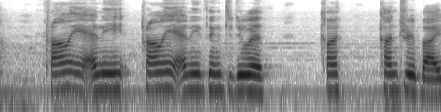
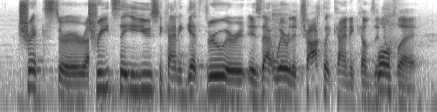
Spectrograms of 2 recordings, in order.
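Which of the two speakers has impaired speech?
The first: cerebral palsy; cannot walk.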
